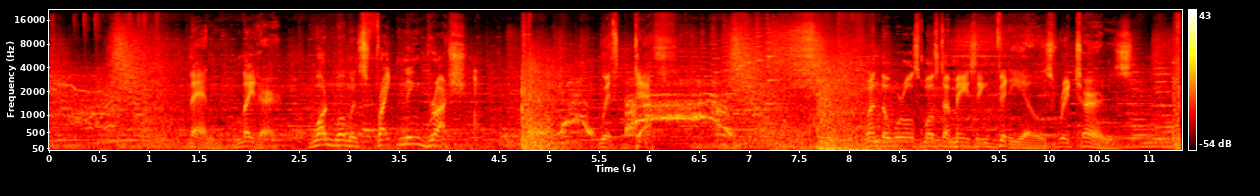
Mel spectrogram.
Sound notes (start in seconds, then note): 0.0 audience screams; 4.7 gunfire blasts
